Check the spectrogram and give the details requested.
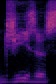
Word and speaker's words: Jesus: No, you gotta pronounce it Jesus. That's much more applicable.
